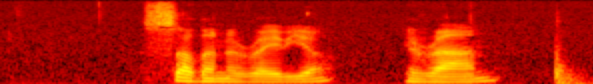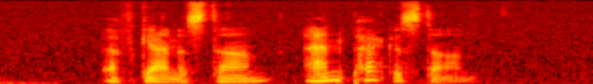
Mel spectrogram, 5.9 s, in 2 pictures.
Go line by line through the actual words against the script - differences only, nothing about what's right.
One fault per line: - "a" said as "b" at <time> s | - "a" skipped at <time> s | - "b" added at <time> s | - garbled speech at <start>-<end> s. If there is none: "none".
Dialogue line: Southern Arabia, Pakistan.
- "Iran Afghanistan and" added at 2.0 s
